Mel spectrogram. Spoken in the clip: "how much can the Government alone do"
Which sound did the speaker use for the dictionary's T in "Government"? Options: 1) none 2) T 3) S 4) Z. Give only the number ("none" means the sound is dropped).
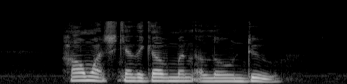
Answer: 2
